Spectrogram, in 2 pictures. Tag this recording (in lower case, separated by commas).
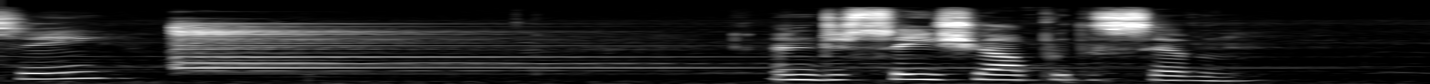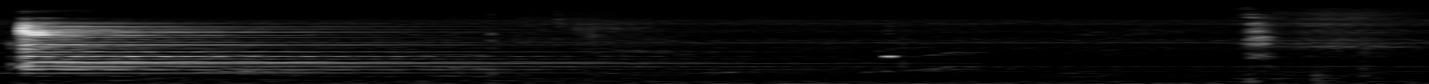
music, speech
